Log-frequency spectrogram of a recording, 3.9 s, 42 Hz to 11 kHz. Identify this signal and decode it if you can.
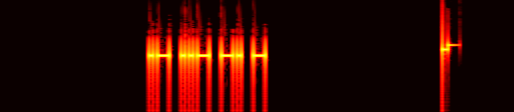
Morse code, heard as a keyed tone, about 40 wpm, 700 Hz. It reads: AUNT
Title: Multi-letter Phonemes Repeated 3x 40wpm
